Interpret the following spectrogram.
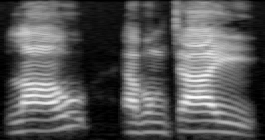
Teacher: এখানে পূর্ণ স্বরধ্বনি হচ্ছে আ। কেন? কারণ এটা পূর্ণ উচ্চারিত হচ্ছে লা।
